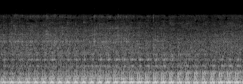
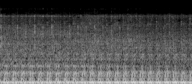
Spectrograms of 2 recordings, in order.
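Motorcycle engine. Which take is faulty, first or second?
second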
